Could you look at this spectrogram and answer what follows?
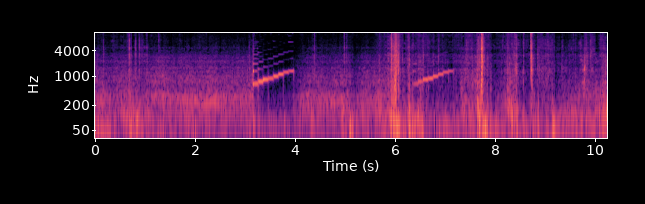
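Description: Two loud bangs about a second and a half apart, followed by a run of small clatters like debris landing on a car. Earlier, and again between the bangs, a stepped electronic tone rises in pitch, over road noise from the car.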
